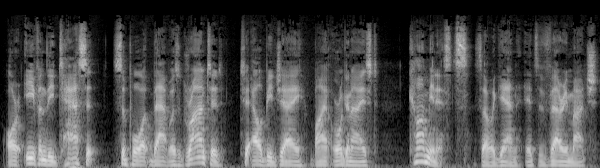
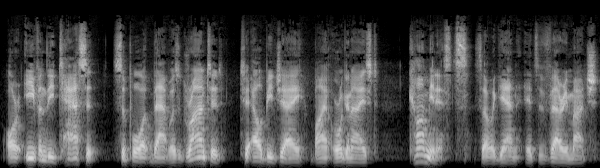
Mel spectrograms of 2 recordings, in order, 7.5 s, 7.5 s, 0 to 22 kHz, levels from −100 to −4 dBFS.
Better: first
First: none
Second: thin; very slightly; fading below 250 Hz

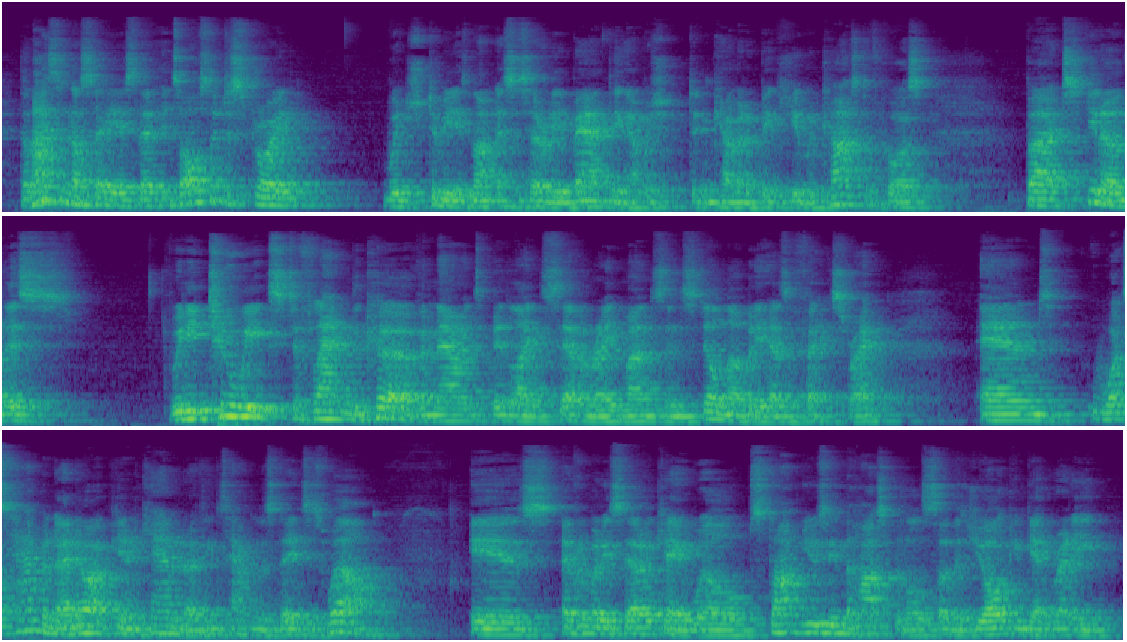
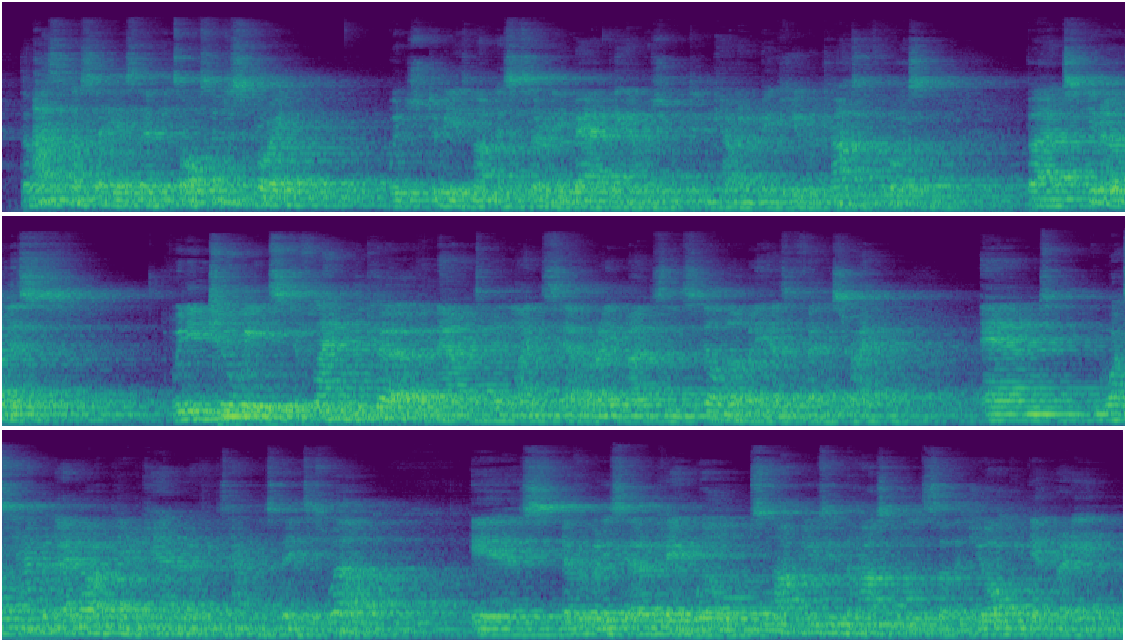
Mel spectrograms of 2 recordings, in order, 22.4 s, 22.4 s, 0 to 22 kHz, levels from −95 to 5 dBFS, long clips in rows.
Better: first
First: room echo; slight; dies away in 0.5 s // off-mic speech; far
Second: room echo; strong; dies away in 2.8 s // off-mic speech; far

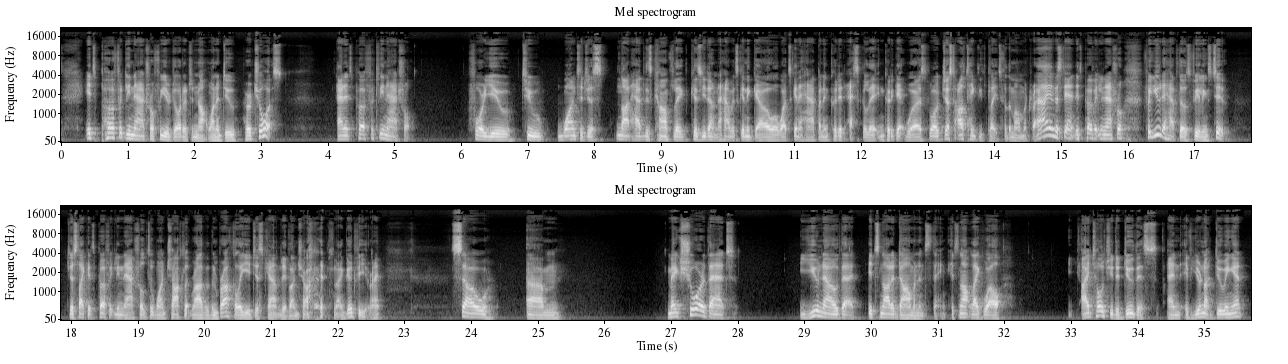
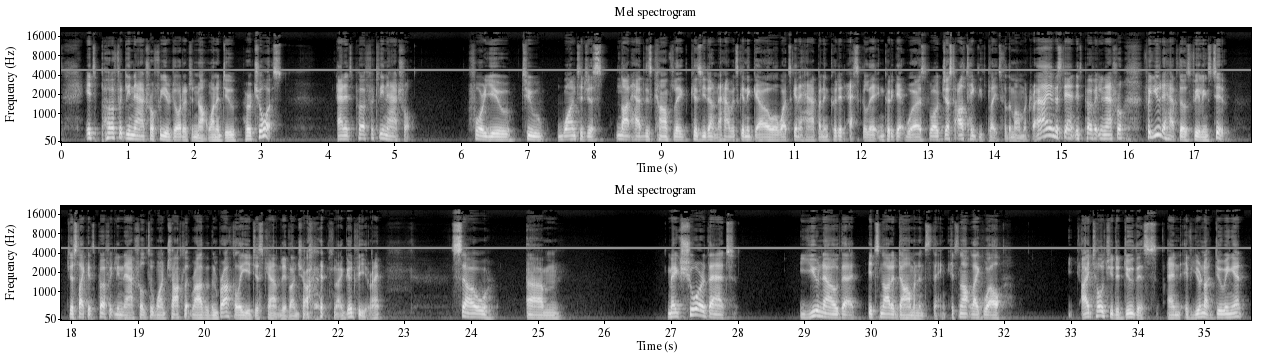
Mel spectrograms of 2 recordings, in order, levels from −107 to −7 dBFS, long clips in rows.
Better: first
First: none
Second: high-pitched whine; noticeable; throughout; 5 kHz, 20 dB below the speech

